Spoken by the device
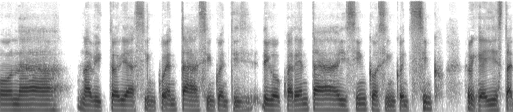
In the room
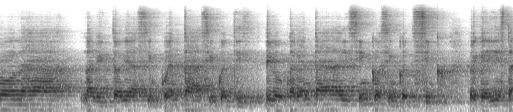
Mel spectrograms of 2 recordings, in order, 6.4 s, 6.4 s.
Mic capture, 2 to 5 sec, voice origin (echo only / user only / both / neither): echo only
